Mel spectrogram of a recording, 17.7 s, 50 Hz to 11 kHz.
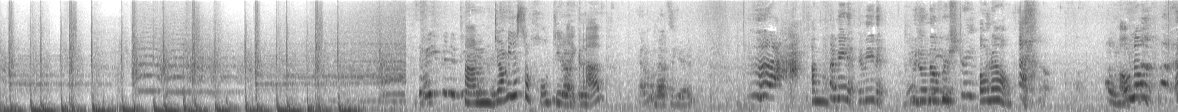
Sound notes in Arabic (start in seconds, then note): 11.2 همهمات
